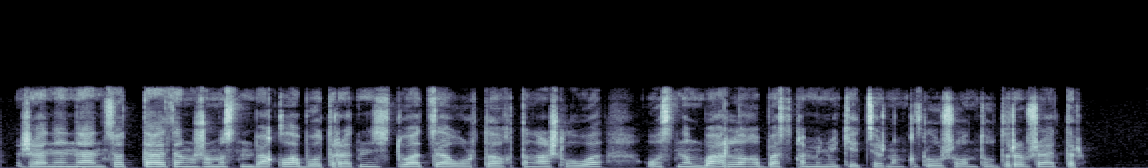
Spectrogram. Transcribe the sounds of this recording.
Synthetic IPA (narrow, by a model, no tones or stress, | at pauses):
ʒɑnenɑnso̞t̪ːɑɾd̪əɴʒʊməsənbɑqəlˠɑp̬wo̞t̪əɾɑt̪ənsʲi̥jt̪uat̪sɨjalˠəwo̞ɾt̪ɑlˠəq̚t̪əɴɑʃəlˠuəwo̞sənəɴbɑɾlˠəʁəbɑsqɑme̞mle̞kʲe̞t̪ːe̞ɾd̪ɪɴqʰəzəlˠuʃəʁənt̪ʰud̪əɾəpʒɑt̪əɾ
